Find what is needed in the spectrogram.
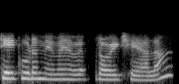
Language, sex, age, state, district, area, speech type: Telugu, female, 30-45, Andhra Pradesh, Nandyal, rural, conversation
